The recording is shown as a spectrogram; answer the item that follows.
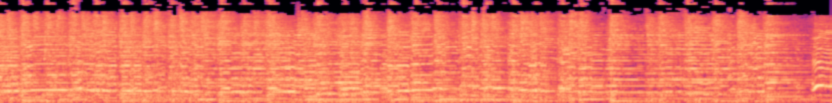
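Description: Albanian folk music in an instrumental break with no singing: a lead melody over a fast, steady rhythmic accompaniment.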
